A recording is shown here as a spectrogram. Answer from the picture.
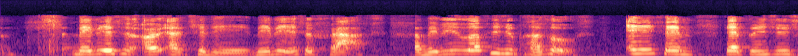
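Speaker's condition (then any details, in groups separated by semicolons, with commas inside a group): Tongue cancer surgery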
